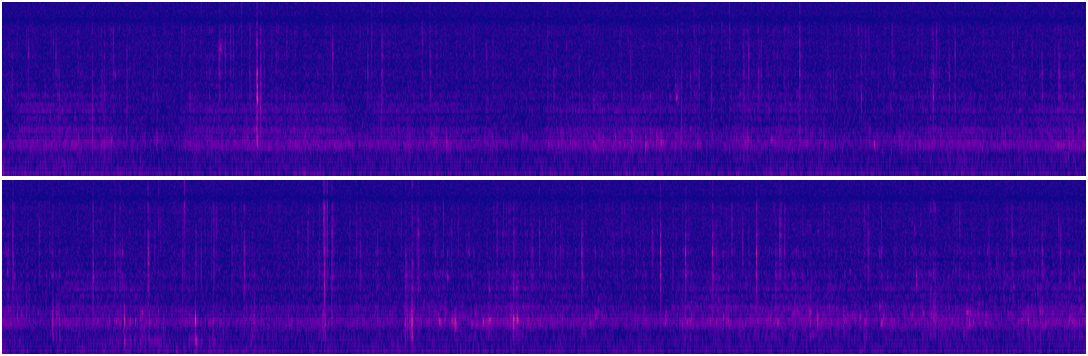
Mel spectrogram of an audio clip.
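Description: Faint underwater sound picked up by a submerged camera on a coral reef: a steady hum with scattered sharp clicks and crackles.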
